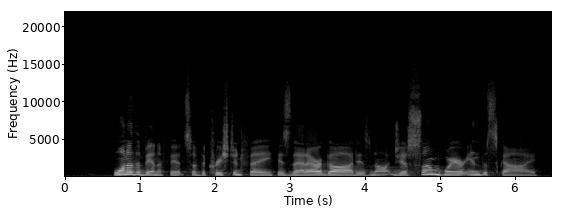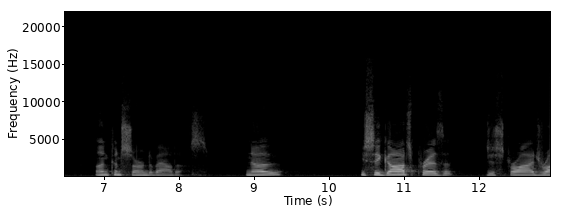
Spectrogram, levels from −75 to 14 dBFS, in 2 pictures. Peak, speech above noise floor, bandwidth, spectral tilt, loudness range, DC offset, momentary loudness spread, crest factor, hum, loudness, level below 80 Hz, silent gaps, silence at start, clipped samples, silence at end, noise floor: -10 dBFS; 40 dB; 13 kHz; -5.5 dB/octave; 9 LU; under 0.1%; 16 LU; 18 dB; none; -26 LUFS; -64 dBFS; none; 0.65 s; under 0.1%; 0 s; -66 dBFS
